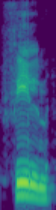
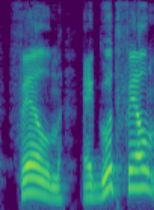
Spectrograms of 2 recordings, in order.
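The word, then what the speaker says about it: film: خوب فلم فلم یعنی فیلم تو فارسی میگیم فیلم ولی تلفظ درست انگلیسیش اینجوریه فلم یعنی یک فیلم خوب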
